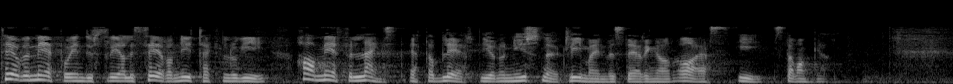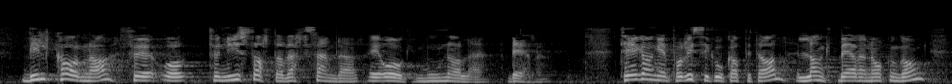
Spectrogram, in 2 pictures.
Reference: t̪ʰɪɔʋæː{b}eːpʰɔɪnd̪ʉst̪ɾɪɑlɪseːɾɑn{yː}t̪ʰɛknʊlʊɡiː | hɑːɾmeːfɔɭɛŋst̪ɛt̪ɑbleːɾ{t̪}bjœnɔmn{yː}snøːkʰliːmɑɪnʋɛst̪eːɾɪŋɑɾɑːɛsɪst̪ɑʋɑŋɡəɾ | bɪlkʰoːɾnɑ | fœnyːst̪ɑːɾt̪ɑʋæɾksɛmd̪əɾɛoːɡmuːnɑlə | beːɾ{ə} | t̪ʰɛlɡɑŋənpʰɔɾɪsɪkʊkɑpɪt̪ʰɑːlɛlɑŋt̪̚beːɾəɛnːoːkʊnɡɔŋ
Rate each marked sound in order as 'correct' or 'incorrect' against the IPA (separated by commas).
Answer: incorrect, correct, correct, correct, correct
